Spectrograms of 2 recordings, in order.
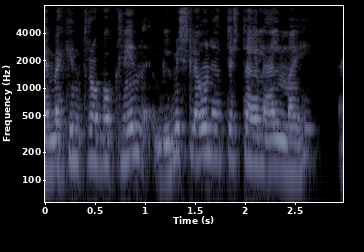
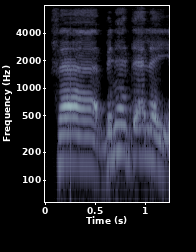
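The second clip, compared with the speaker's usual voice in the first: usual speaking voice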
